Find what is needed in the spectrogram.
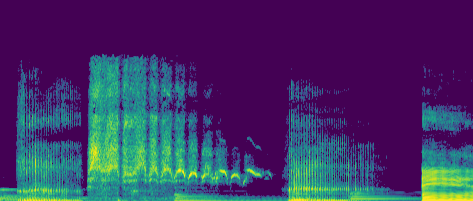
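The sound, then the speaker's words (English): A voice imitates loud, exaggerated snoring, three drawn-out rasping breaths with whistling, nasal squeals between them. “Me snoring!”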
